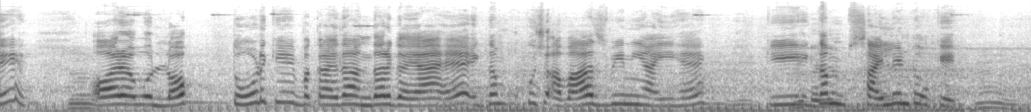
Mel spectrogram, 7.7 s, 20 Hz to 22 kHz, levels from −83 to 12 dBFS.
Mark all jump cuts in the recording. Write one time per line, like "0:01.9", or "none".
none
